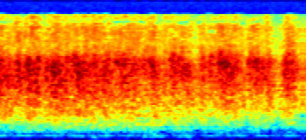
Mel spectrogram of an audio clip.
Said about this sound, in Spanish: Un aplauso también porque tiene años de caminar en el Señor.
